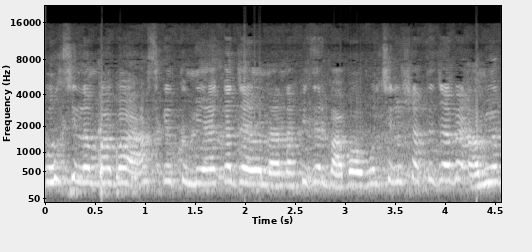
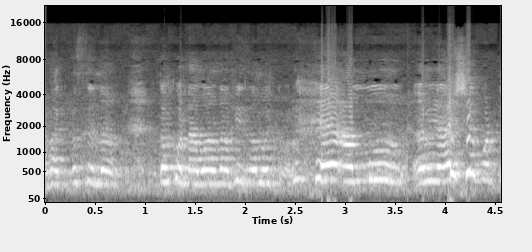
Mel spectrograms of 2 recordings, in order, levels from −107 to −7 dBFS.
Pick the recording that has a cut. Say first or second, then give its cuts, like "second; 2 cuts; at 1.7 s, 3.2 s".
second; 1 cut; at 3.6 s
